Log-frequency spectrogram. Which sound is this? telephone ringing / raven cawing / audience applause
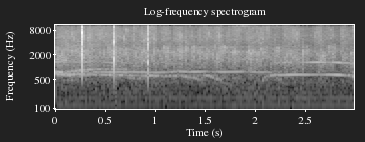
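audience applause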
